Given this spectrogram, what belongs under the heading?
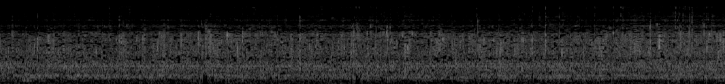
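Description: Okra (bhindi) masala cooks over a medium gas flame while being stirred in a pan, giving a soft, even hiss like light rain that continues steadily throughout at low volume.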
